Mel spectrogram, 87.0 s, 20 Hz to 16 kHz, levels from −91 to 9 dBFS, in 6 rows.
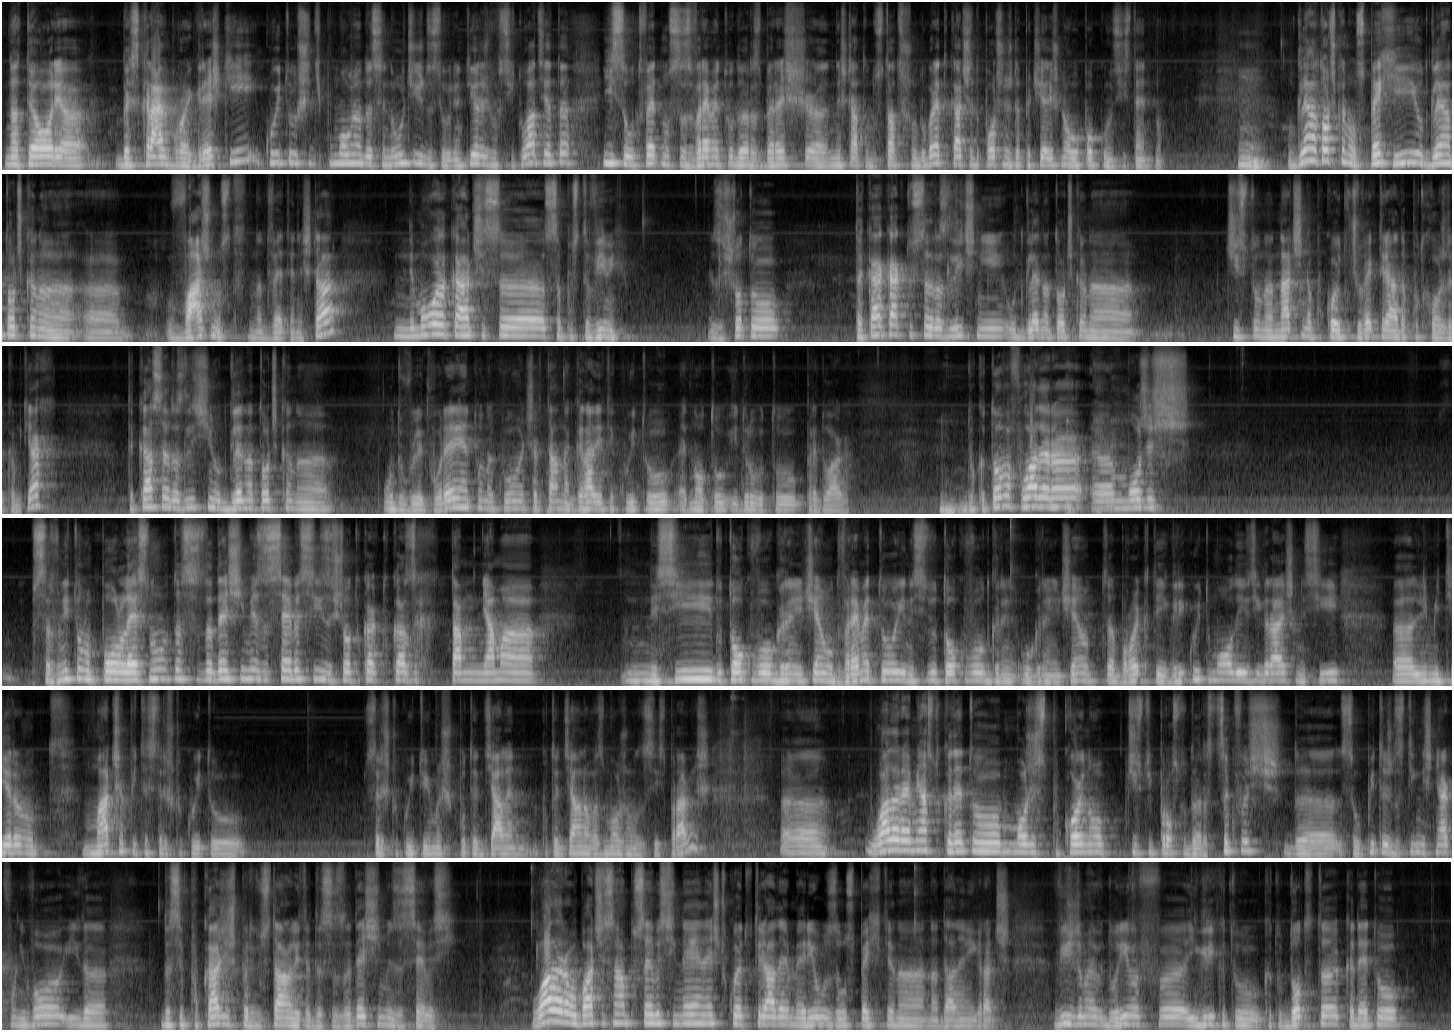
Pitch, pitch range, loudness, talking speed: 155 Hz, 140-175 Hz, -23 LUFS, 140 wpm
